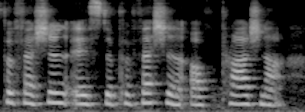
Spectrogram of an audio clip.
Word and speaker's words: prajñā: is the profession of prajna oh i think the sanskrit pronunciation is punya but i'll just stick to the english pronunciation for now which can be translated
